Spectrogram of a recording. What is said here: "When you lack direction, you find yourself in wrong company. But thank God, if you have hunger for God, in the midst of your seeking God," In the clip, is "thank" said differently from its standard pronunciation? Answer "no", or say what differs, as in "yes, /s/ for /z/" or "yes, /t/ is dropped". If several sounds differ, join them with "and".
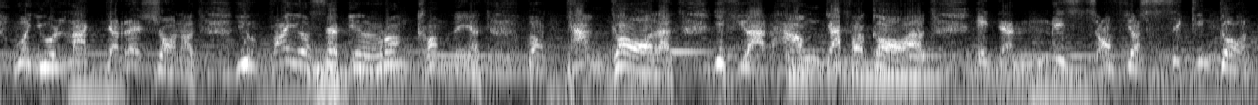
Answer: yes, /t/ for /θ/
